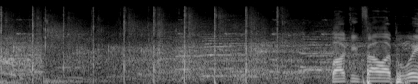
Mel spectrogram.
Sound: applauding

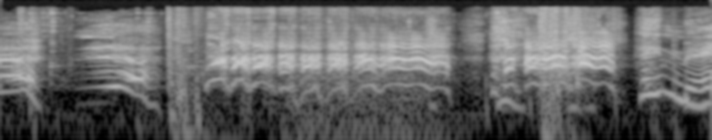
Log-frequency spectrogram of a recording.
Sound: grunting; laughing

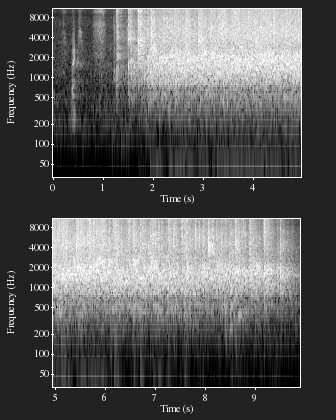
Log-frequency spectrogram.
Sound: applause

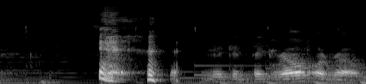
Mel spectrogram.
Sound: laughs; client laughing

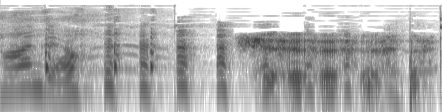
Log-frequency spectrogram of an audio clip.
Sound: laughter

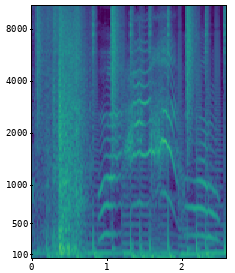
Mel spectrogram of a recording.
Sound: baby babbling

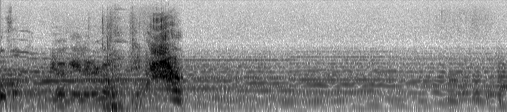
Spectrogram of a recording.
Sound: Reg groans

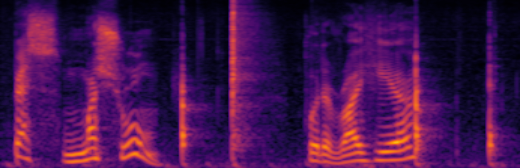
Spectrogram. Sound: knife thudding; knife thudding and clinking

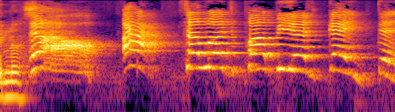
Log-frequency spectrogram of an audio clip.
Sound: roars

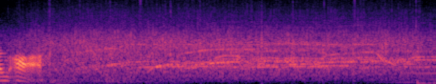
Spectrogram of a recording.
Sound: applause

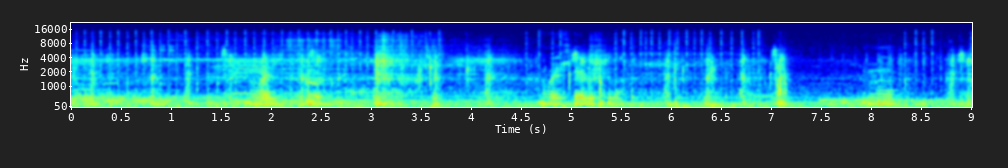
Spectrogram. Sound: clicks

